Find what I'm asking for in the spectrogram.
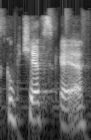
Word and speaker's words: Kopivcheska: Olga Kopivcheska, I think I pronounced that right. Welcome to Crypto 101. – Thank you. Almost there. – Tell me, come on, the way you said it before sounded so beautiful, and then I just butchered it. – It's Kopivcheska. It's Russian, so...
